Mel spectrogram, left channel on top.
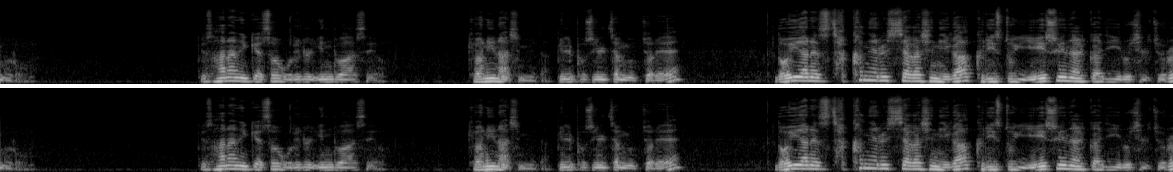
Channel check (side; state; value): both; normal; correlation 0.49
